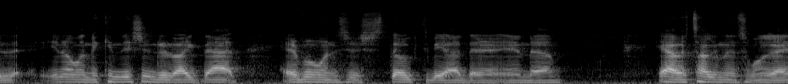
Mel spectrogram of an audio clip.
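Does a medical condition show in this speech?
Yes: traumatic brain injury.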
